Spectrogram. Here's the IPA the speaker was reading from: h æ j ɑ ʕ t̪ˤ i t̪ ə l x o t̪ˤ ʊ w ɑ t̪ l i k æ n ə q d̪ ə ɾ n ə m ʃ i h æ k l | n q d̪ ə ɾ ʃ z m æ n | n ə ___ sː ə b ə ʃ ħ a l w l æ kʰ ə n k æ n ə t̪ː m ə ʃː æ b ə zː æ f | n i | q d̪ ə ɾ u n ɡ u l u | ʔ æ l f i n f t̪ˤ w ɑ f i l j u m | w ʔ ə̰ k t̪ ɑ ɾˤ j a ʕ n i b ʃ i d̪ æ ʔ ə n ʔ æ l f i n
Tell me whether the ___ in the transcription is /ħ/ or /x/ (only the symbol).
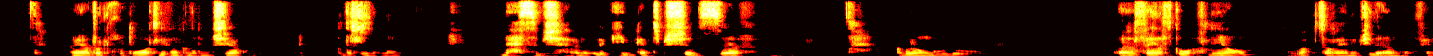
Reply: ħ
